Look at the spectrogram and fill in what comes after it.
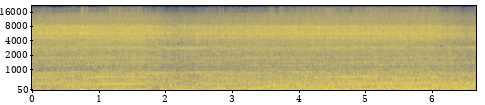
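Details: Honda Accord with K24Z3 engine held at 2200–3000 rpm: loose, uneven rattle riding over the engine hum; source undetermined.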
